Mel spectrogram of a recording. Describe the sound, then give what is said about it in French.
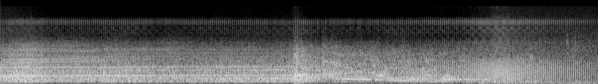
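A black car pulls up and stops in front of an apartment building. Its engine hums steadily, a soft knock sounds midway, and then the engine tone drops lower as the car settles to a stop. “attends, la voiture vient de s'arrêter devant l'immeuble.”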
